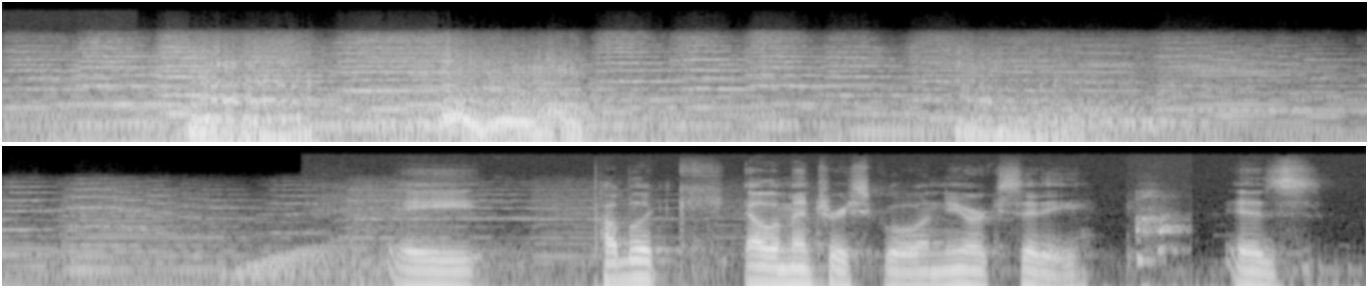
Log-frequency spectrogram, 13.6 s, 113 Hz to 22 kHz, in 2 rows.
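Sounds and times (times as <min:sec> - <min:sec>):
lion roaring: 0:00.7 - 0:03.3, 0:04.5 - 0:06.2, 0:07.9 - 0:08.8
speech: 0:08.8 - 0:12.3, 0:13.0 - 0:13.4.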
